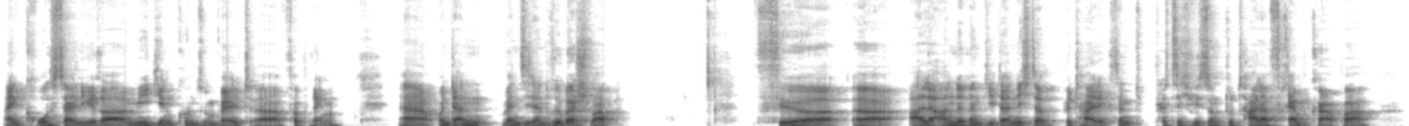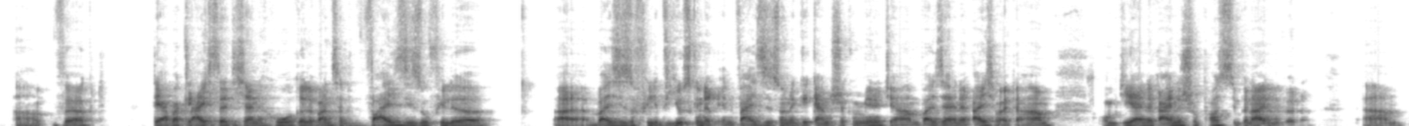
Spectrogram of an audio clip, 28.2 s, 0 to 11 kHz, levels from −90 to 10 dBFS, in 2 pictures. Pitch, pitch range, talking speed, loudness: 100 Hz, 95-105 Hz, 150 wpm, -22 LUFS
